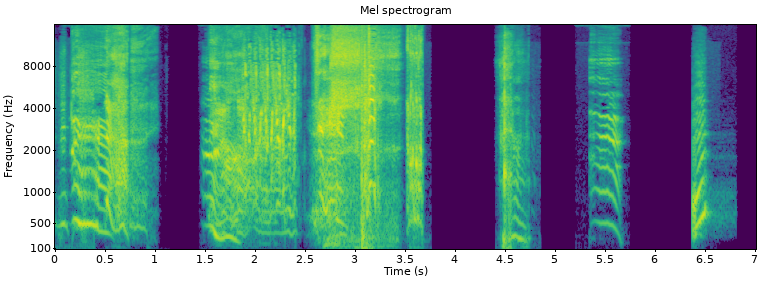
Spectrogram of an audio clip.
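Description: A high, squeaky cartoonish voice shrieks and babbles in short, excited bursts.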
